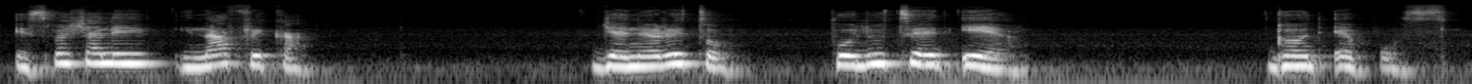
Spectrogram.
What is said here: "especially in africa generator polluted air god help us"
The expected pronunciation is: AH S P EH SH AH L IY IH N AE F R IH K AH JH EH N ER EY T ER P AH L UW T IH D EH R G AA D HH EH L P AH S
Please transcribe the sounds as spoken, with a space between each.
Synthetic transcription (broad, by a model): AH S P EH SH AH L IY IH N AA F R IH K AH JH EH N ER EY T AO P AH L UW T IH D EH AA G AA D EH P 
